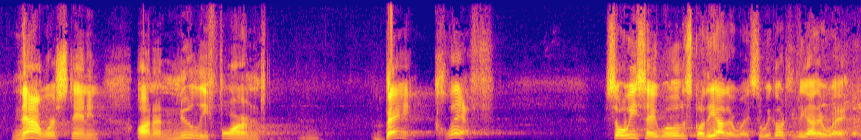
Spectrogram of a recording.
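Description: Over audible room echo, a man with a high pitch and an American accent speaks at a moderate pace with ordinary pitch variation and long, frequent pauses. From Colorado, US. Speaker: preacher. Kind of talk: sermon.

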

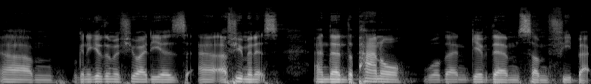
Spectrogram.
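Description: A man speaks against a quiet background. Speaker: panel moderator. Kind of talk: panel Q&A. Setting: conference stage with audience.

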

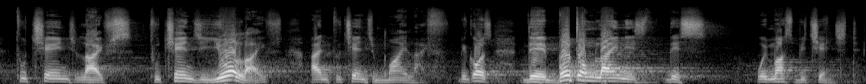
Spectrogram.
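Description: Amid noticeable background noise, a man speaks at a very slow pace with lively intonation. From Madagascar. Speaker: church leader. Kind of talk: sermon. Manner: halting, with frequent fillers.

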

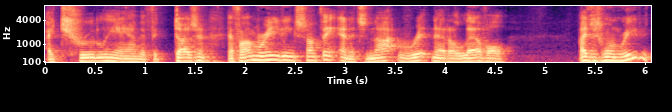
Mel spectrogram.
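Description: Recorded very cleanly against a silent background, a man with an unremarkable speaking voice talks at a moderate pace and medium pitch, with ordinary pitch variation. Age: 60s. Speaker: writer and editor. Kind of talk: interview. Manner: conversational, with frequent repetitions.

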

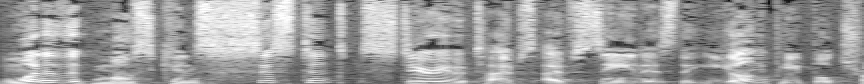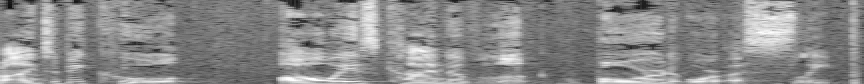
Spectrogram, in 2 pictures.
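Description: A man with a Southern US accent talks at a fairly slow pace. His fairly high voice moves in very wide pitch swings. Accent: faint Southern US. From US South, Nashville, Tennessee. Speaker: preacher. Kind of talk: sermon.

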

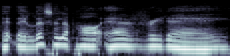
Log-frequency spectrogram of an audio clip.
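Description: A man with an American accent speaks at a fairly slow pace in a normal speaking voice, his medium pitch rising and falling in ordinary measure. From US South, North Carolina. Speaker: seminar presenter. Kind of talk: seminar lecture.

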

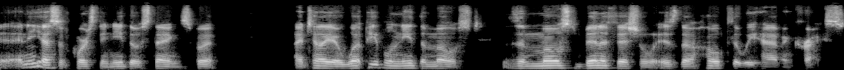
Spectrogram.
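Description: A man with an American accent speaks in an ordinary speaking voice at a medium pitch and a fairly slow pace. The sound is dry and close with no echo, against a quiet background. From Oklahoma. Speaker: disaster response missionary. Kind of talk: live field report. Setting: remote call from Ukraine.

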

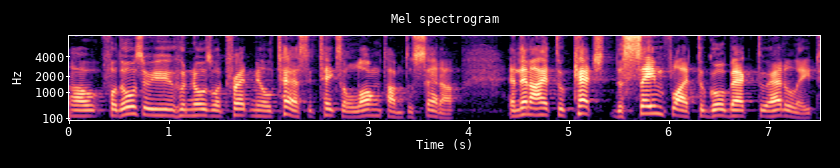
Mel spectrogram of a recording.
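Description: A fairly high-pitched man speaks with an Indonesian accent at a moderate pace. The recording is very clean, with a silent background. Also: ordinary pitch variation. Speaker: cardiologist and lay preacher. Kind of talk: sermon.

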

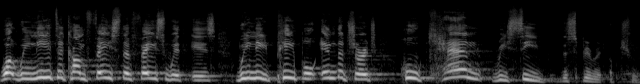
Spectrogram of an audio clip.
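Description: Talking in an animated, passionate tone with an American accent, a man uses an extremely high pitch and big swings in loudness. He leaves hardly any pauses. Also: ordinary pitch variation, moderate pace. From Chicago, US Midwest. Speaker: preacher. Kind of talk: sermon with congregation call and response. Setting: church, in front of congregation. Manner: animated, passionate, preacherly; rhetorical, calls for amens.

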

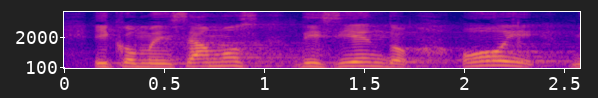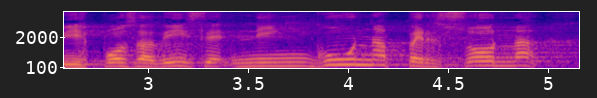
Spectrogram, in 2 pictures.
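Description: This man's voice is high-pitched and animated. Noticeable background noise runs underneath. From Dominican Republic. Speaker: preacher, evangelist. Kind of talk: sermon.

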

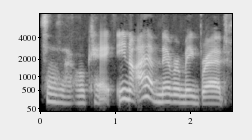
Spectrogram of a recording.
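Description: A woman in a Spanish accent with lively intonation on a very clean recording with a silent background. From Colombia. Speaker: restaurant owner. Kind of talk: interview testimony.

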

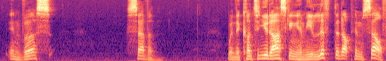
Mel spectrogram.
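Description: With lively intonation and vocal fry, a man talks at a moderate pace in a fairly high pitch, leaving long, frequent pauses in a very clean recording with a silent background. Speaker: preacher. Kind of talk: sermon.

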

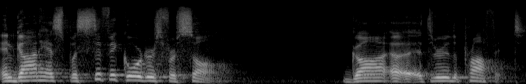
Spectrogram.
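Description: Speaking at a fairly slow pace, a man with an American accent has a fairly high pitch, with audible room echo in the recording. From Southern California. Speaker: lay preacher. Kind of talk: sermon.

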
